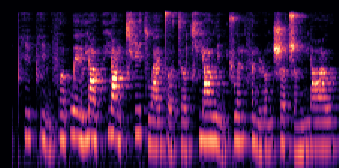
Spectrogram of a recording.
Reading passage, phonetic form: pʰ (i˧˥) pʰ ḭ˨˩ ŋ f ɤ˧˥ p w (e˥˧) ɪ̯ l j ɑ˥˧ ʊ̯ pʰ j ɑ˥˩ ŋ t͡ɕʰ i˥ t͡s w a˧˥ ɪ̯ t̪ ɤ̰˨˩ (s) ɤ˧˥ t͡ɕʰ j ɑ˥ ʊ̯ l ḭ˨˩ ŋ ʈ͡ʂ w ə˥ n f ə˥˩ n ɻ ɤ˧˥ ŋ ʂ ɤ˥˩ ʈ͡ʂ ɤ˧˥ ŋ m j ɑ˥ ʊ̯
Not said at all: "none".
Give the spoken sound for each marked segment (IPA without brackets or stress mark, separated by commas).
i˧˥, e˥˧, t͡s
